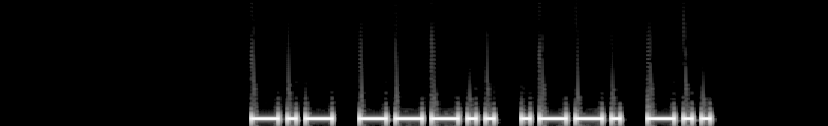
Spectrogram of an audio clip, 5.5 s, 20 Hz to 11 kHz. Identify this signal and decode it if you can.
Morse code, heard as a keyed tone, about 20 wpm, 700 Hz. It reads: K8PD
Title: USA Call Signs - 4 Characters - Repeated 3x - 20wpm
